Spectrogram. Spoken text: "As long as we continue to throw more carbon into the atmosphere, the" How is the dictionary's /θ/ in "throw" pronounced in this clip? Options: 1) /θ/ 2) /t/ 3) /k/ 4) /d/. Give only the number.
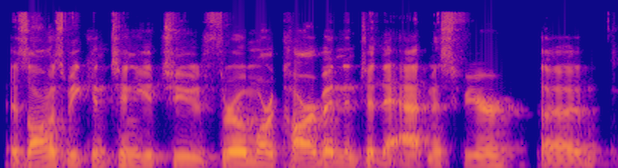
1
